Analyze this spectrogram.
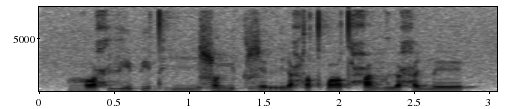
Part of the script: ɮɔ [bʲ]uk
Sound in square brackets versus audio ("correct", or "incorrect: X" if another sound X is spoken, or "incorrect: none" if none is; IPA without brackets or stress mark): incorrect: mʲ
